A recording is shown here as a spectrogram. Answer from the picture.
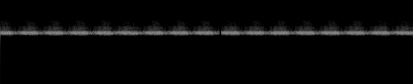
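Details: Brief stretch of crickets on a moonlit summer night in a farm meadow: a thin, high, steady chirping with regular pulses about four per second and a momentary break midway.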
